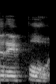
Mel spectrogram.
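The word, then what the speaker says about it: rapport: Dia sebutan dia repo tapi ejaan dia report. Korang jangan sebut report lah.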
